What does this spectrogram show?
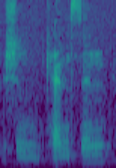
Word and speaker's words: Shinkansen: And this is the Japan's fastest train, the 500 series Shinkansen.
